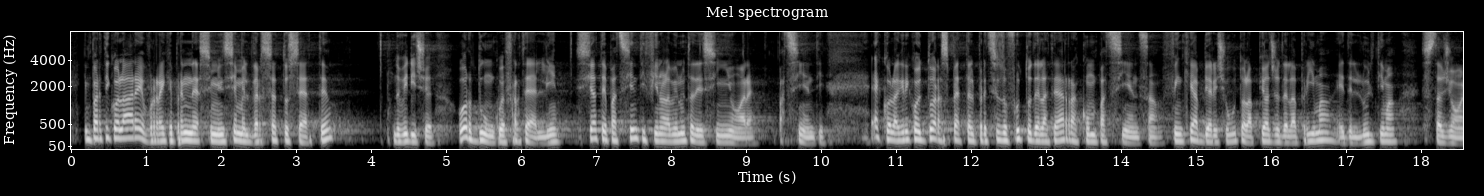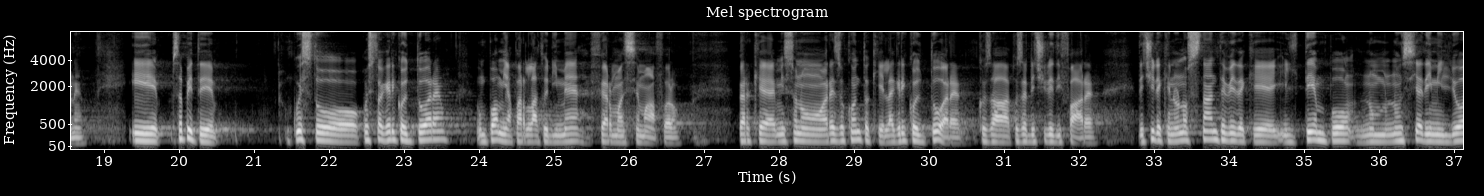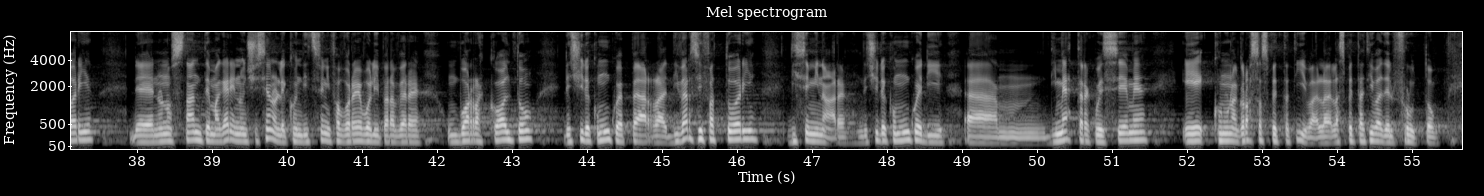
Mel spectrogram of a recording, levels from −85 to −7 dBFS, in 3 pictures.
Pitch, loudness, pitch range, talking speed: 135 Hz, -25 LUFS, 125-155 Hz, 130 wpm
